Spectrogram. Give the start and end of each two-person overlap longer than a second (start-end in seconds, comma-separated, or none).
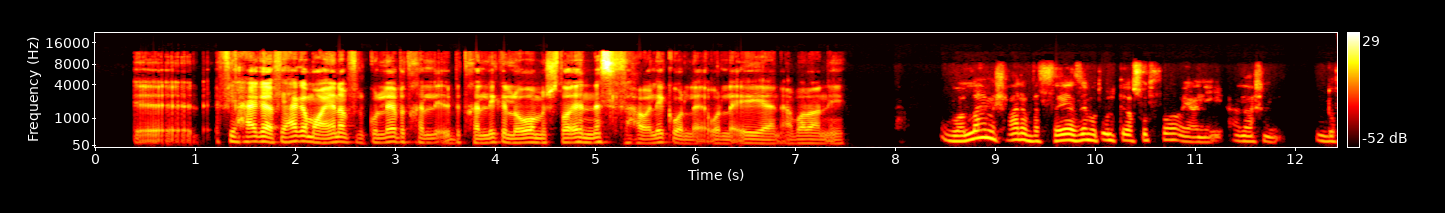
none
